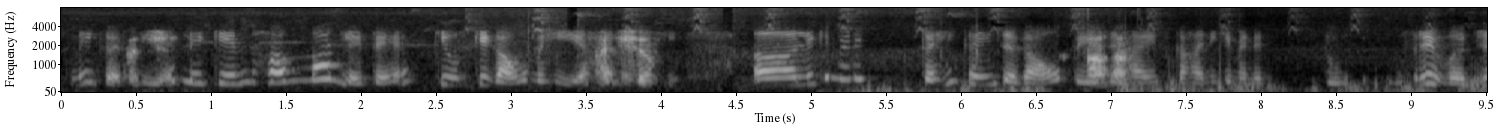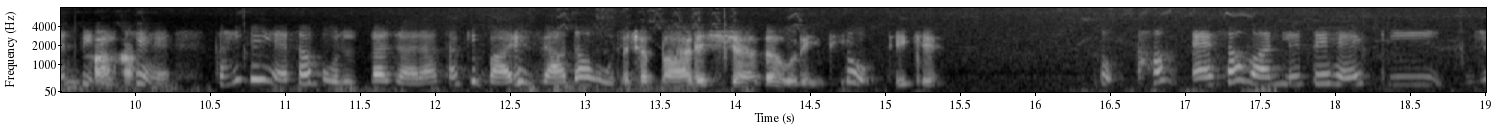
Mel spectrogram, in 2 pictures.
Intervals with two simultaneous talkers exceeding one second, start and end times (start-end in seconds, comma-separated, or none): none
